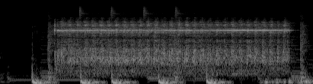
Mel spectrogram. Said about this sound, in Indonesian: helikopter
